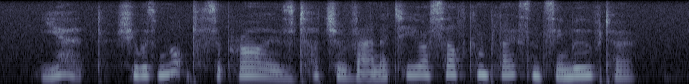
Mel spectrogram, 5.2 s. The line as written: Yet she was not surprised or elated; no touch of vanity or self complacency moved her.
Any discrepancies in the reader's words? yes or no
yes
